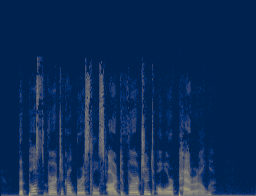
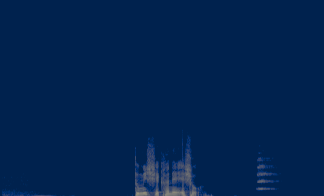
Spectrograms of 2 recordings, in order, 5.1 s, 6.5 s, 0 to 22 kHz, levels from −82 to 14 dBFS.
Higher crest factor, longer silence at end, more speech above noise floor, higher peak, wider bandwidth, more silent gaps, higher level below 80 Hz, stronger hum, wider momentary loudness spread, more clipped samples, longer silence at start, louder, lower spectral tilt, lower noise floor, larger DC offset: about the same, 18 dB vs 20 dB; second, 0.5 s vs 1.15 s; second, 25 dB vs over 58 dB; first, -8 dBFS vs -18 dBFS; first, 16.5 kHz vs 7 kHz; neither; first, -40 dBFS vs -60 dBFS; first, 50 Hz at -45 dBFS vs none; second, 9 LU vs 19 LU; neither; second, 0.4 s vs 2.7 s; first, -25 LUFS vs -33 LUFS; second, -4 dB/octave vs -5.5 dB/octave; second, -49 dBFS vs under -90 dBFS; neither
